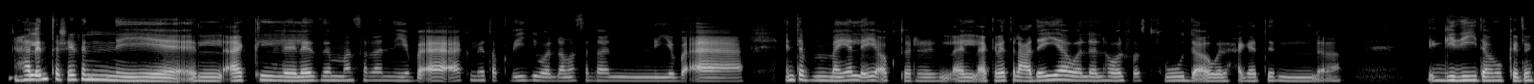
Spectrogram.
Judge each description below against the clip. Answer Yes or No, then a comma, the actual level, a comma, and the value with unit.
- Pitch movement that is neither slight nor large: No, narrow, 1.7 semitones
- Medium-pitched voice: Yes, medium, 180 Hz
